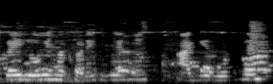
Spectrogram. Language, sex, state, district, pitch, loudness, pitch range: Hindi, female, Uttar Pradesh, Gorakhpur, 220 Hz, -17 LUFS, 215-260 Hz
